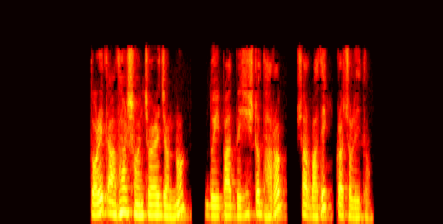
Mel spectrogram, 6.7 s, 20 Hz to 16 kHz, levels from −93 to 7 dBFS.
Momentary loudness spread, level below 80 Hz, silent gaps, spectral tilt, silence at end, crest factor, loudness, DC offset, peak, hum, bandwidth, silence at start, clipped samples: 10 LU; -50 dBFS; 2.88-3.06 s, 4.32-4.44 s, 5.00-5.04 s; -6 dB/octave; 1.05 s; 16 dB; -17 LUFS; under 0.1%; -2 dBFS; none; 8.2 kHz; 1.35 s; under 0.1%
